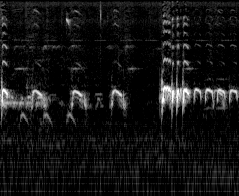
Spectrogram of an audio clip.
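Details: A female local zebra dove calls to draw a male into singing. Gentle wavering coos and soft falling notes are followed by a loud, rapid stuttered burst that ends in an evenly spaced series of coos.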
